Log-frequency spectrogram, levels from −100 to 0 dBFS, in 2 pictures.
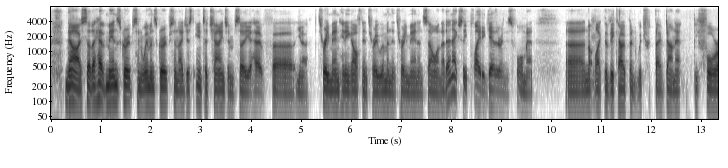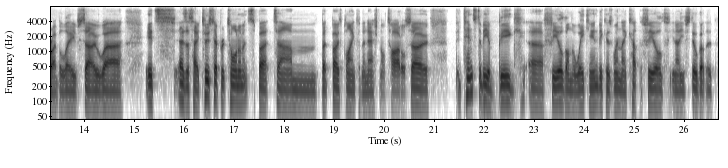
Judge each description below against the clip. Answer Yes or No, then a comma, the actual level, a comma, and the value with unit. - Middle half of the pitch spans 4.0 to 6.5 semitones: No, average, 2.8 semitones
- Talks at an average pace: No, fast, 215 wpm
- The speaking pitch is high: No, very low, 90 Hz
